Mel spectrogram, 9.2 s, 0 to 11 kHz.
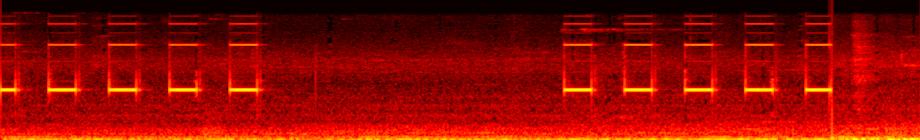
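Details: Dell Vostro 2520 laptop (board DV15 MLK MB 11280-1) at power-on: five short, even high beeps, a pause, then five more, repeating continuously even with date and time set correctly. This is a real-time clock fault code pointing to the board's RTC section and the PCH RTC.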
